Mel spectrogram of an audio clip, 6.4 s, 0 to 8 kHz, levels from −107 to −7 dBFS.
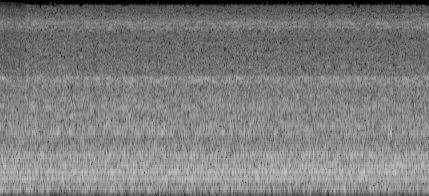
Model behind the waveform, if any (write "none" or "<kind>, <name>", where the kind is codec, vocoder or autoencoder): none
